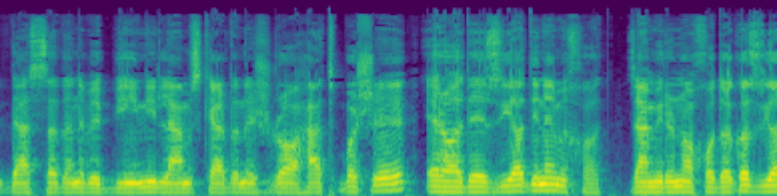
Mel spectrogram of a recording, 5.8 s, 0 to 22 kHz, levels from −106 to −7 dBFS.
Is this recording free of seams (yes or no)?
no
